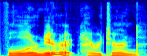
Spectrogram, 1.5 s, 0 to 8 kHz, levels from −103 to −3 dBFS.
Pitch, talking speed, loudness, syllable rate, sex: 120 Hz, 245 wpm, -19 LUFS, 5.9 syllables/s, male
